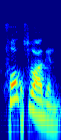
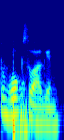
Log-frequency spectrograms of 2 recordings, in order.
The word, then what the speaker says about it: Volkswagen: So suppose you have a word where V and O is there. How would you read this? Fo. Fo. No, fur nahi liya. Fur. Okay. Fa. Fo. Fur, Fo. not fur. Fur. Fo. Fo. And so that's why Volkswagen and not Volkswagen.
